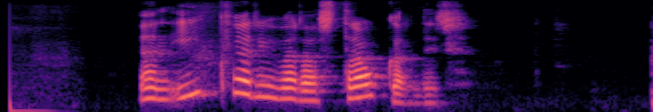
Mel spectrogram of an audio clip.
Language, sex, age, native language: Icelandic, female, 40-49, Icelandic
